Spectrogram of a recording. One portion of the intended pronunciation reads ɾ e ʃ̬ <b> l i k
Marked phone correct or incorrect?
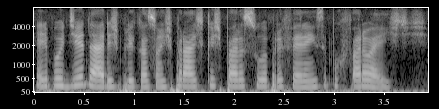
incorrect: p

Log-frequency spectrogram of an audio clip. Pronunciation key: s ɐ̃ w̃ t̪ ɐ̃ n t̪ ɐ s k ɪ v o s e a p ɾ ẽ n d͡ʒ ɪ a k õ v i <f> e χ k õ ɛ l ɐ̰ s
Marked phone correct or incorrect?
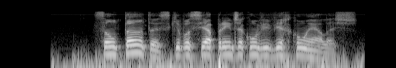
incorrect: v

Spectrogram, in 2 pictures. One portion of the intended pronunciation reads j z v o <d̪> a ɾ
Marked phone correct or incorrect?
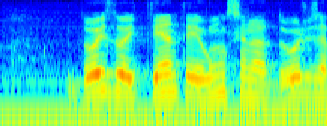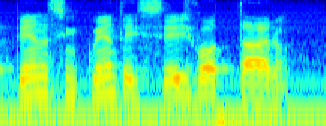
incorrect: t̪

